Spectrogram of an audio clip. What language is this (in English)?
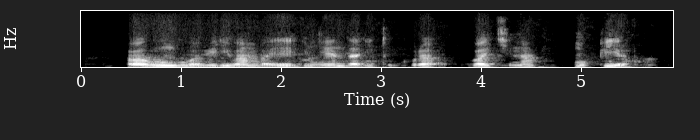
Kinyarwanda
